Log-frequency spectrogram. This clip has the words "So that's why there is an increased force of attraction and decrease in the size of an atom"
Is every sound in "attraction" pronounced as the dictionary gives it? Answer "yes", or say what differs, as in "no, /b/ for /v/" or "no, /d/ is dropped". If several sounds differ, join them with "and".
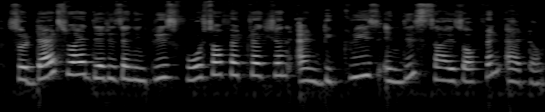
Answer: yes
